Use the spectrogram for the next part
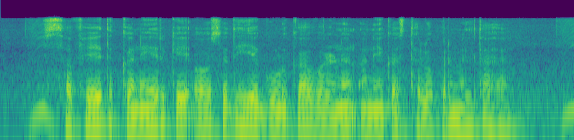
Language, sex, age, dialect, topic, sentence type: Hindi, male, 18-24, Kanauji Braj Bhasha, agriculture, statement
